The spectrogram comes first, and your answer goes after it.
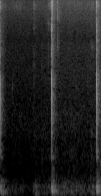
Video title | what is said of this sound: Shotgun Reloading - What is a HULL BASE | it sounds duller because it's paper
